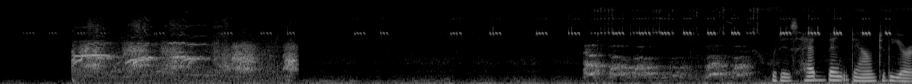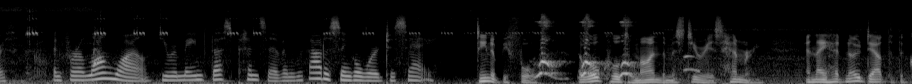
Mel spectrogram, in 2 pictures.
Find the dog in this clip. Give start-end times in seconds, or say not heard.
0.7-3.0, 5.8-7.5, 9.3-10.2, 14.4-16.1.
